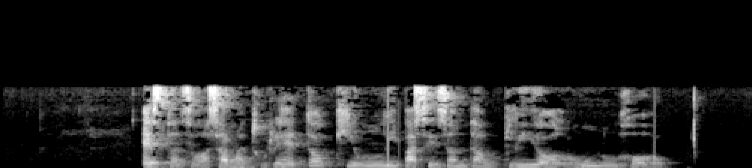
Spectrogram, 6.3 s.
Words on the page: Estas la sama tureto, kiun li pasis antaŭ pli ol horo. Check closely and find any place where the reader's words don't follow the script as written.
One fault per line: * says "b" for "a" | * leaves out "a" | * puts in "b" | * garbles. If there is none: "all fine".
* puts in "unu"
